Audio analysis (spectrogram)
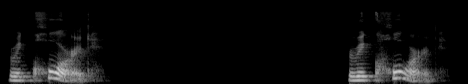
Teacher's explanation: cord is stronger than re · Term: stressed syllables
